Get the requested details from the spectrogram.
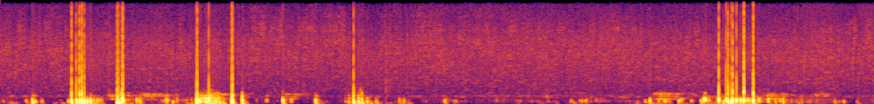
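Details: Bursts of gurgling and rumbling with short quiet gaps: active bowel sounds (stomach growling) from a fit adult male, heard through a stethoscope on the abdomen.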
